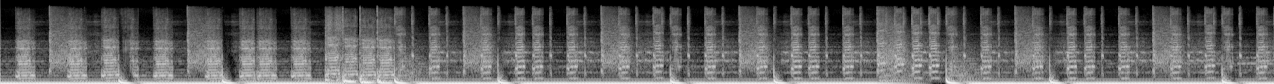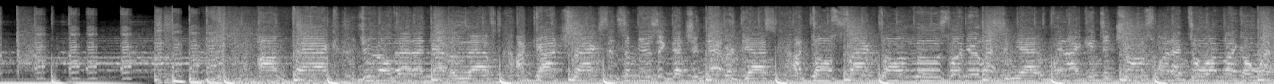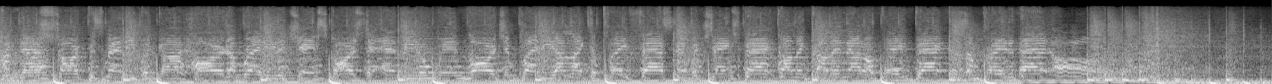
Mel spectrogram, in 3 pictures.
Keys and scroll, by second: 3.5 Return, 6.9 ctrl+t, 14.0 Return, 24.1 ctrl+t, 31.8 Return.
